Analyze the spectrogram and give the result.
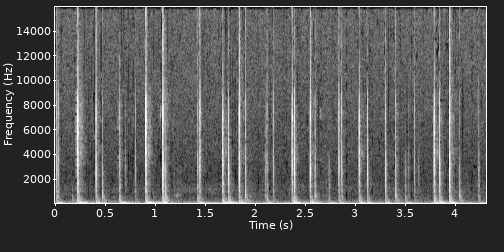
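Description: A large, flat, inlaid wooden chess board is tapped by the fingertips and nails of both hands, giving about twenty quick, irregular taps. Each tap pairs a dull low knock with a bright, crisp click that dies away almost at once.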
